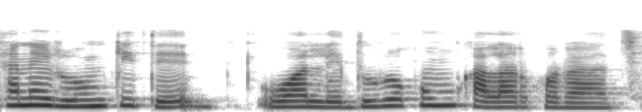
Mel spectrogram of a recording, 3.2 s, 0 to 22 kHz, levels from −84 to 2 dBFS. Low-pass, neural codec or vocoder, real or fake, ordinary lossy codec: 7.2 kHz; codec, 44.1 kHz, 7.8 kbps, Pupu-Codec; fake; none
